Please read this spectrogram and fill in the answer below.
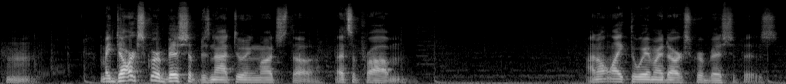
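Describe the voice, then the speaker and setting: A man's voice: lowish voice, lively intonation, measured pace, gravelly, long pauses, soft background music. A man giving casual live commentary on his own game as a streamer, muttering half-finished thoughts to himself as he thinks aloud.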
